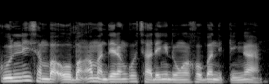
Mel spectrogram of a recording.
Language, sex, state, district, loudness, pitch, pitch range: Garo, male, Meghalaya, West Garo Hills, -16 LUFS, 115 Hz, 110-135 Hz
